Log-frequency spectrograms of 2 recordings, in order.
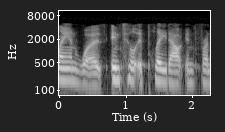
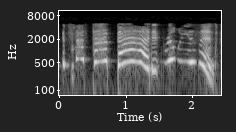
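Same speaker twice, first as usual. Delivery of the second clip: Tyrion voice; 3 dB louder than usual. Retold or imitated. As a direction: play a high, pleading Tyrion. Retelling Tyrion in the episode.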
